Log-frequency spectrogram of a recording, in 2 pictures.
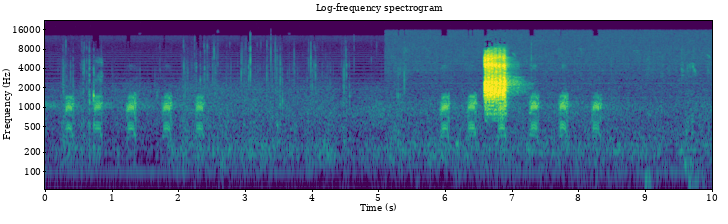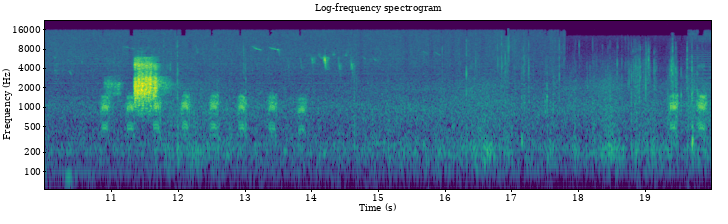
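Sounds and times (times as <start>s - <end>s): bird calling in short notes: 6.0s - 8.4s, 10.8s - 14.3s.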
